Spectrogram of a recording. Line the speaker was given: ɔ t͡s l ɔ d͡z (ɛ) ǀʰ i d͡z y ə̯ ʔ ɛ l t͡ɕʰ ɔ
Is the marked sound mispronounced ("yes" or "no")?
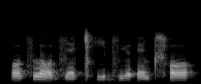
no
